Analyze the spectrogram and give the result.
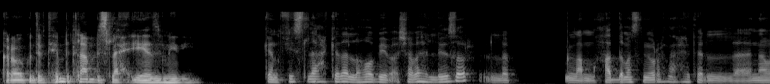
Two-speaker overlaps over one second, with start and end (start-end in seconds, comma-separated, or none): none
